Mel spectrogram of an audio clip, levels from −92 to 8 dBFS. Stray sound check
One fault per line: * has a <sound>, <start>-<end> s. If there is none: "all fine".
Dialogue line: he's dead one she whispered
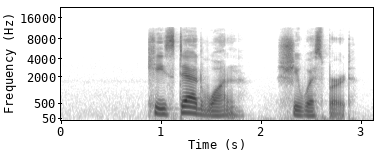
all fine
